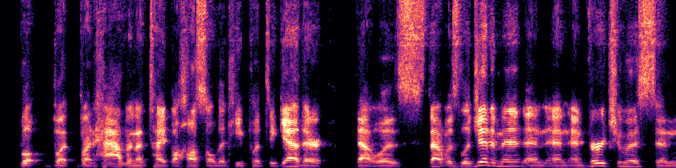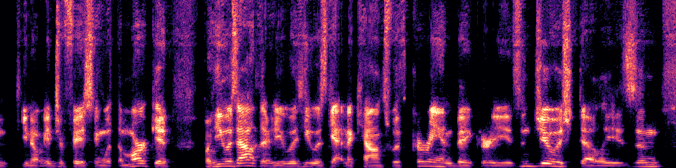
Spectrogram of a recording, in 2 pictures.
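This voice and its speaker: An American-accented man at a fairly quick pace, with hardly any pauses. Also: medium pitch for a man, lively intonation. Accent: faint Long Island accent, mostly escaped. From New York, North Shore of Long Island. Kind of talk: interview. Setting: podcast interview. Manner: many fillers and repeated words; animated.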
